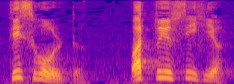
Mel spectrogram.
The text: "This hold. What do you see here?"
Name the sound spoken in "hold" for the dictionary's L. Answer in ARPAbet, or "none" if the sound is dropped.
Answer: L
